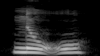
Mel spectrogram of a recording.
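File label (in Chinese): "nu", Mandarin Chinese, female; pinyin traps and pitfalls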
